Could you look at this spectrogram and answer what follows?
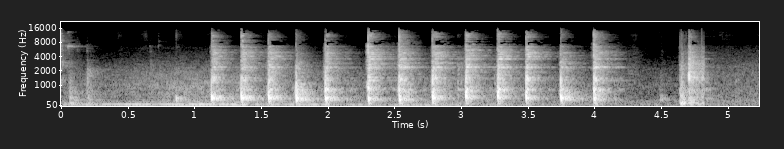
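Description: Cobbler's hammer tapping a boot held on a last: a quick, even run of about fourteen sharp knocks, roughly four a second, then one more knock after a short pause.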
